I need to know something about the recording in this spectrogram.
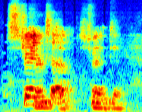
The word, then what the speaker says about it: Strenta: How do you pronounce those name? Stranta from Chickity.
